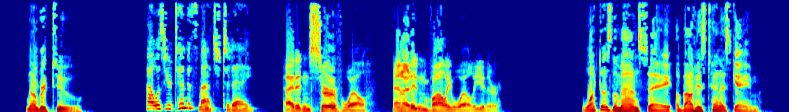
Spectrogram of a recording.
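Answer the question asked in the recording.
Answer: He served and volleyed poorly; he played badly.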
